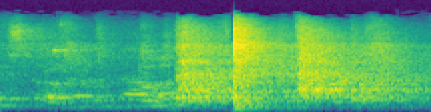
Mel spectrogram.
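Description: Two punches landing on focus mitts, sharp smacks about a third of a second apart a little over a second in.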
